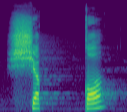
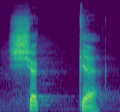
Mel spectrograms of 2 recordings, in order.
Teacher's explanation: So the letter Qaf is actually pronounced from the farthest part of your mouth. So right at the back of your mouth, just before the throat. So this letter, the sound of this letter comes from that area within your mouth.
